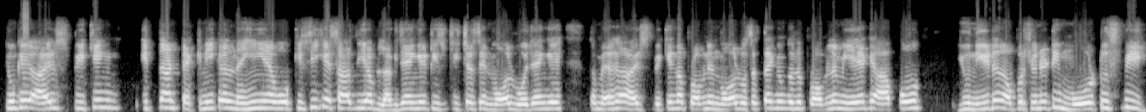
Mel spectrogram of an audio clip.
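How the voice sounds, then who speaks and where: Male IELTS teacher, high voice, explains patiently in mixed languages, muffled lo-fi line. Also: level tone, a little fast, a little mellow, dry recording. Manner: explanatory, mixes Hindi-Urdu with English phrases. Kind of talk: online interview answers.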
